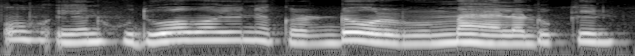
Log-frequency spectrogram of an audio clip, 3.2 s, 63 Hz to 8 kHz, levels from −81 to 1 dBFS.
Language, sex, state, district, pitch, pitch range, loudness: Chakma, female, Tripura, Unakoti, 215 Hz, 205-245 Hz, -15 LUFS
